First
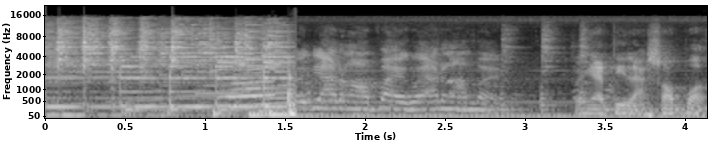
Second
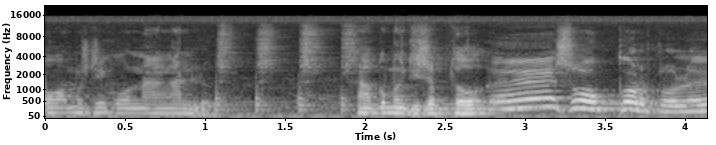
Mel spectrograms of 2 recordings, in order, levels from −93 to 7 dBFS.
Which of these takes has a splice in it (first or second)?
first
